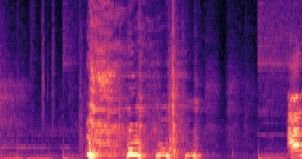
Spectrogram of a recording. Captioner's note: cough attack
